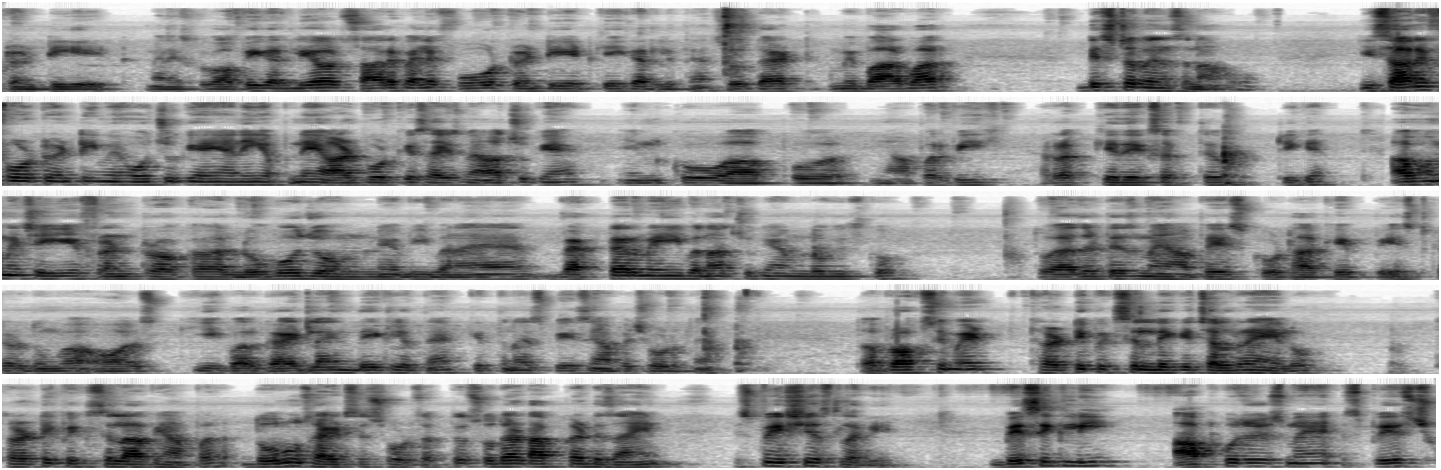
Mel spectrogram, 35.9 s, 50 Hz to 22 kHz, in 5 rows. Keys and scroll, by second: 0.6 super+c, 0.8 super+c, 3.1 super+v, 3.6 Return, 12.3 z, 12.4 z, 14.8 v, 18.7 z, 19.4 v, 24.6 z, 25.1 v.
